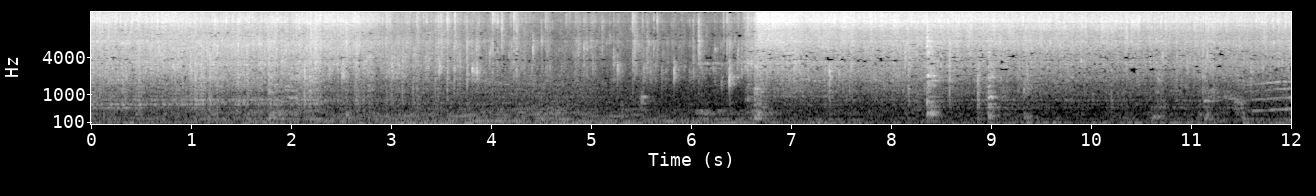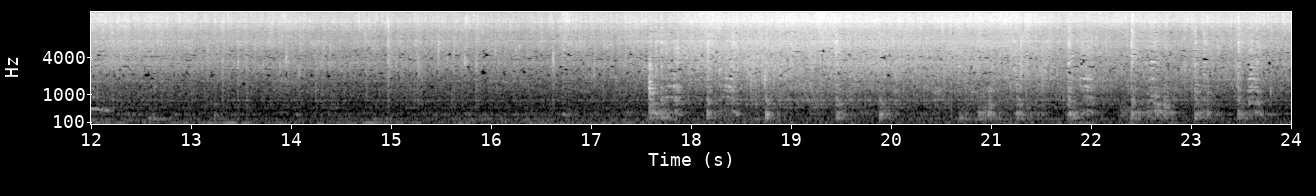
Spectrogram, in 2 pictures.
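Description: Onion, dried red chillies and curry leaves sizzling in hot oil in a steel kadhai as a tempering (tadka), with a perforated steel spoon scraping and clicking against the pan as it stirs. The sizzle eases off for a few seconds, then surges again about seven seconds in.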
